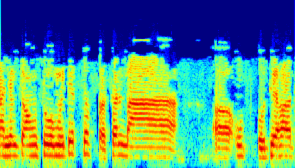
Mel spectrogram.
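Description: Speech only: a man's voice reading radio news in Khmer, with one long drawn-out syllable about two seconds in.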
